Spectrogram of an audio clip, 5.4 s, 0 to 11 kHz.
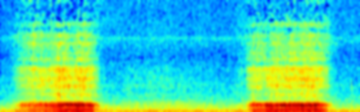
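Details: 3-year-old child snoring while asleep: two long, rough, rattling snores on breathing in, separated by a quiet pause.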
